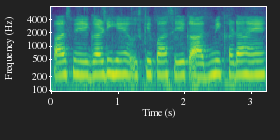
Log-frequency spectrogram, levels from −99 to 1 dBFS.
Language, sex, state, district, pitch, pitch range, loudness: Hindi, female, Rajasthan, Barmer, 225 Hz, 220-230 Hz, -15 LUFS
